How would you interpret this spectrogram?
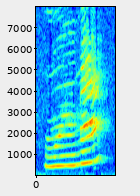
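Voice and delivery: very high, soft question; doubtful squeak. Acted. Mouse queen doubting the Scarecrow, soft squeak. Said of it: "asked the mouse".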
